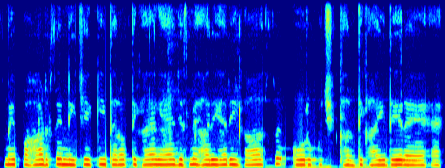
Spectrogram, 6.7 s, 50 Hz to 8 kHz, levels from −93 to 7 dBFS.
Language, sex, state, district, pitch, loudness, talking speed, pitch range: Hindi, female, Rajasthan, Jaipur, 235 Hz, -14 LUFS, 180 wpm, 225-240 Hz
